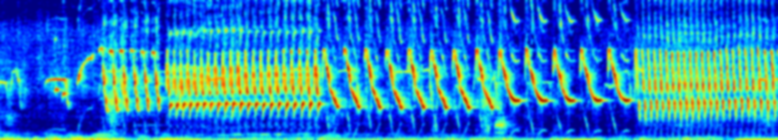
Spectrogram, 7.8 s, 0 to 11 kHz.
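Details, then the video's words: Canary in continuous song: a rising note, then dense buzzy trills, a run of repeated down-slurred notes, and another rapid rattling trill, sung as a training model for other birds. "Kicau Burung Kenari 144 II LUAR BIASA GACOR PANJANG Cocok untuk Masteran"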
